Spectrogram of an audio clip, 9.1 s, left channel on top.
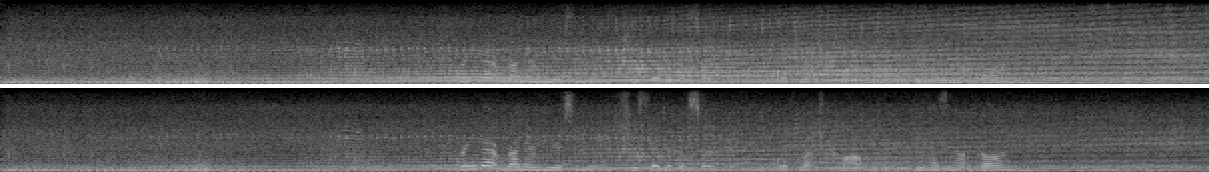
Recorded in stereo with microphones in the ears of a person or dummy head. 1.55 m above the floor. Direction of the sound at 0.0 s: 5° left (ahead or behind).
